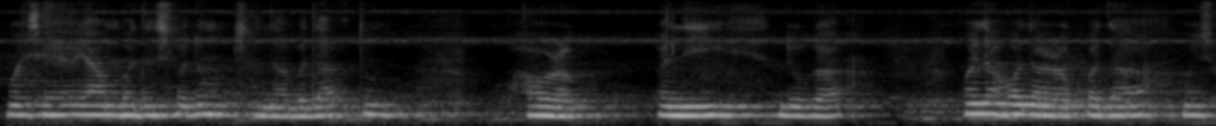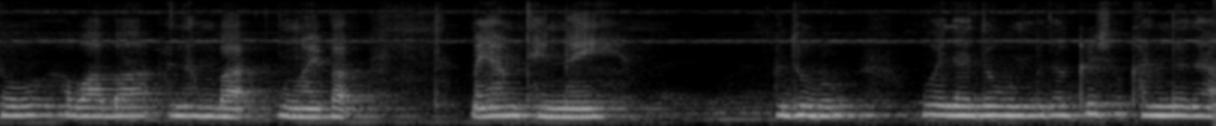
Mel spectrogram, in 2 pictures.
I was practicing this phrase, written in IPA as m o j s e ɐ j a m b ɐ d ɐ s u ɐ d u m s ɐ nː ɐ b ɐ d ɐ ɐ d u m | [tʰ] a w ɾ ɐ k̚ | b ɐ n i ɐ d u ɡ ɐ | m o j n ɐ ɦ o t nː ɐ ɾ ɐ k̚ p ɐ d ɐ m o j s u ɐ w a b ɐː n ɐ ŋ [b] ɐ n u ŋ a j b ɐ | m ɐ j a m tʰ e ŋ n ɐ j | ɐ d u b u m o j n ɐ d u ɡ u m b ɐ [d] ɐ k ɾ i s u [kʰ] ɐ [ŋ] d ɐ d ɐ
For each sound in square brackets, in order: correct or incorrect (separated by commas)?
incorrect, correct, correct, correct, incorrect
